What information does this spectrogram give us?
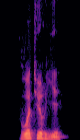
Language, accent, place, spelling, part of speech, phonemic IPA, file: French, France, Lyon, voiturier, noun, /vwa.ty.ʁje/, LL-Q150 (fra)-voiturier.wav
- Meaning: 1. a haulier 2. a valet (person employed to park a vehicle)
